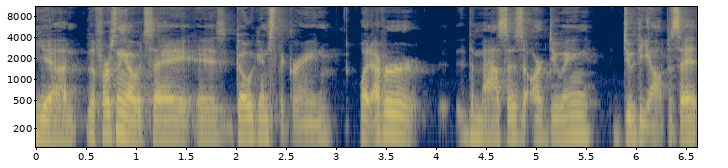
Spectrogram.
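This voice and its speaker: A man's somewhat breathy voice at a moderate pace, with fairly even intonation. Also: medium pitch for a man. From US Midwest, Cincinnati, Ohio. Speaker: podcast host and business coach. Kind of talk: podcast interview.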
